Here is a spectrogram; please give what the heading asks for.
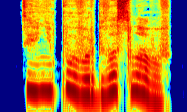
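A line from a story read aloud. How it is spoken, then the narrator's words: Breathed out. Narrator (Russian): выдохнула она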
